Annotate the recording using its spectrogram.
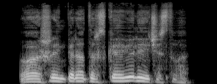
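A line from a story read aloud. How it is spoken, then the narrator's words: Exhaled words. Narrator (Russian): Выдохнул он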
